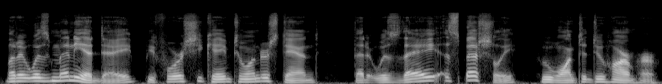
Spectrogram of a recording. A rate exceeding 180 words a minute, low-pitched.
Yes: average, 190 wpm; low, 115 Hz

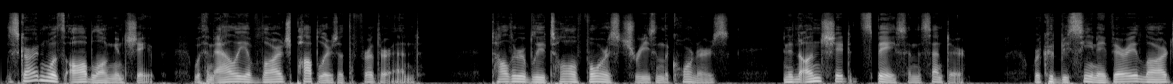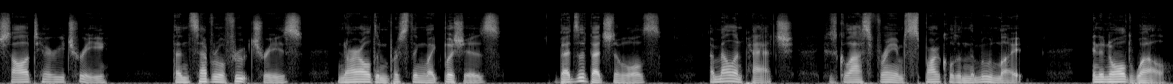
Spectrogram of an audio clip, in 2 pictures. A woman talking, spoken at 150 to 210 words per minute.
No: male; average, 165 wpm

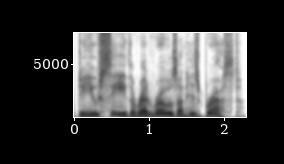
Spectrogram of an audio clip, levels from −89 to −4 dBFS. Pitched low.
No: high, 205 Hz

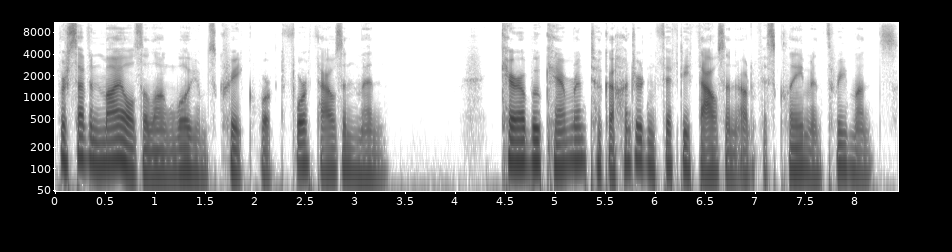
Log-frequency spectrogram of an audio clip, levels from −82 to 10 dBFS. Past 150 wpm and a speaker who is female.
No: average, 180 wpm; male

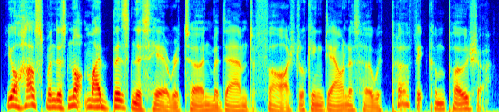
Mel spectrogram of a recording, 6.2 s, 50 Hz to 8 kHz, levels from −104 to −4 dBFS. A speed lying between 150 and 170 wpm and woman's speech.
No: average, 165 wpm; male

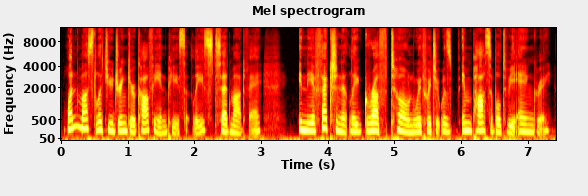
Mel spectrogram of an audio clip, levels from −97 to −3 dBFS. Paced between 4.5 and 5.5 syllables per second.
No: 6.0 syllables/s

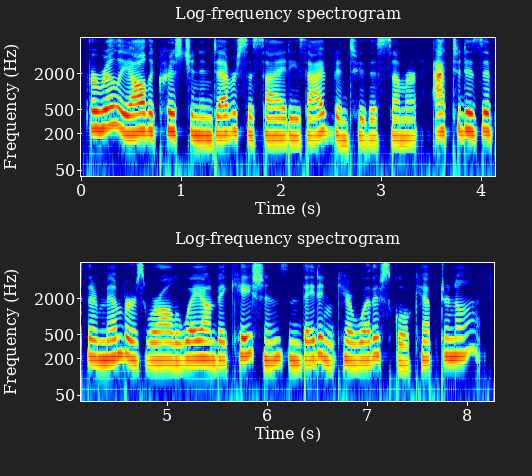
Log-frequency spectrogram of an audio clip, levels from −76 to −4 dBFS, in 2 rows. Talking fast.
Yes: fast, 225 wpm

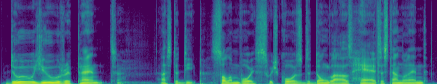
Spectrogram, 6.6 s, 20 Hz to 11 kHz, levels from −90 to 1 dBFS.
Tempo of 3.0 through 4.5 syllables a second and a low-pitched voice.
Yes: 4.0 syllables/s; low, 100 Hz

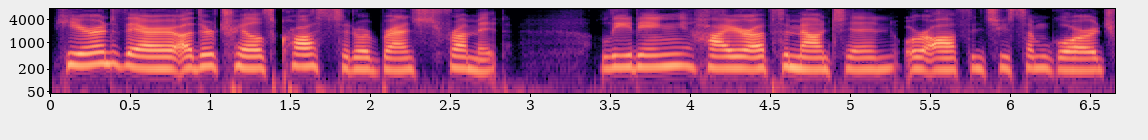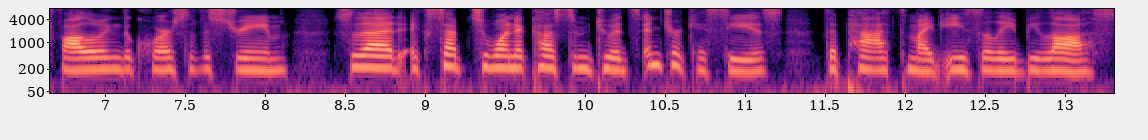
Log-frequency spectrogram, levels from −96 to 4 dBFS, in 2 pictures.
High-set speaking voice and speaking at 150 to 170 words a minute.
No: high, 205 Hz; average, 190 wpm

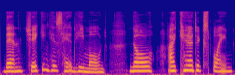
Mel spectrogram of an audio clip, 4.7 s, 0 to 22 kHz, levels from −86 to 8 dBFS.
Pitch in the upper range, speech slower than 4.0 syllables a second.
Yes: high, 220 Hz; 3.4 syllables/s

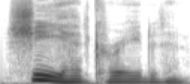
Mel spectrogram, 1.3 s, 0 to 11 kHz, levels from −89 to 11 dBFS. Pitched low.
Yes: low, 120 Hz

